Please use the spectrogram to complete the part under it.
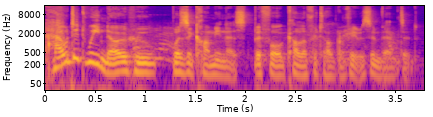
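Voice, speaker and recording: Animated joking man riffing on a movie. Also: lowish voice, a little fast, a crowd in the background. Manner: jokey, laughs often, puts on old-timey voices. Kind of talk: casual comedic movie riffing.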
